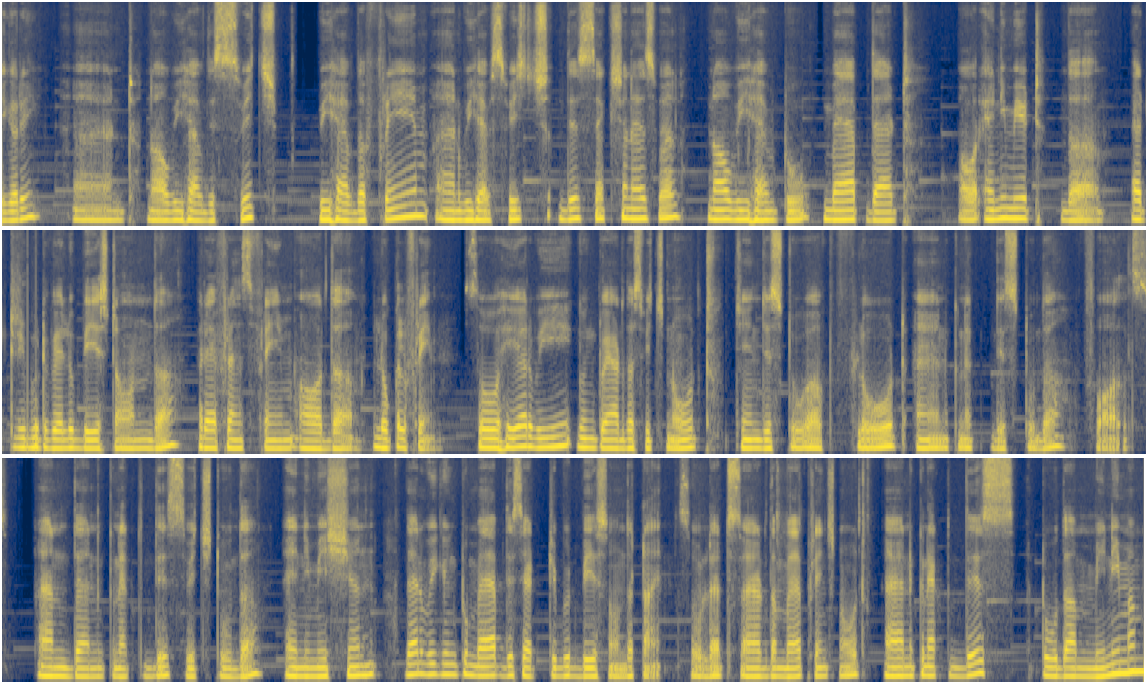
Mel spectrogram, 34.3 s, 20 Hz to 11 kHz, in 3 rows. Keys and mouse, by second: 2.9 n, 3.5-8.3 drag, 8.3-13.3 middle drag, 13.3-19.2 drag, 17.2 shift+a, 19.2-26.7 middle drag, 26.7-32.9 drag, 26.7 x, 29.4 shift+a, 32.9-34.3 middle drag.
